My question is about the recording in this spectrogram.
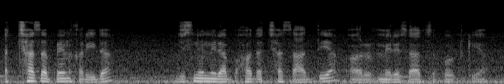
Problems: constant background noise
